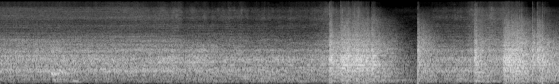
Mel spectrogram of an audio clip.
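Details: Powercraft Innova flashback-free cutting attachment with a Harris-type tip on a neutral flame: a steady hiss broken by loud bursts and a sharp pop as the tip touches the metal. The torch recovers without flashback.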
